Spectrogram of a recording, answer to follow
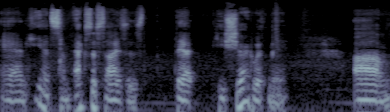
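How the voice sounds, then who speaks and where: A man talks at a fairly slow pace. His fairly low voice is somewhat breathy. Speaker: stutterer. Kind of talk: video journal talk to camera. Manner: hesitant, with many fillers.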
